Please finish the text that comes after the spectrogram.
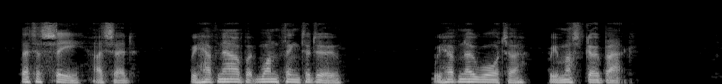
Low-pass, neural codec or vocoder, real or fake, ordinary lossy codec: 7.2 kHz; none; real; AAC, 32 kbps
